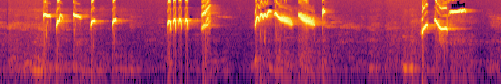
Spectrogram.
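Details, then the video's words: Orange-headed thrush song used as a lure to make a silent bird sing: quick chirps, then a fast trill-like group, sweeping slurred whistles, and a final rising whistled phrase. "audio suara anis merah || pancingan ampuh untuk ania merah membisu"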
